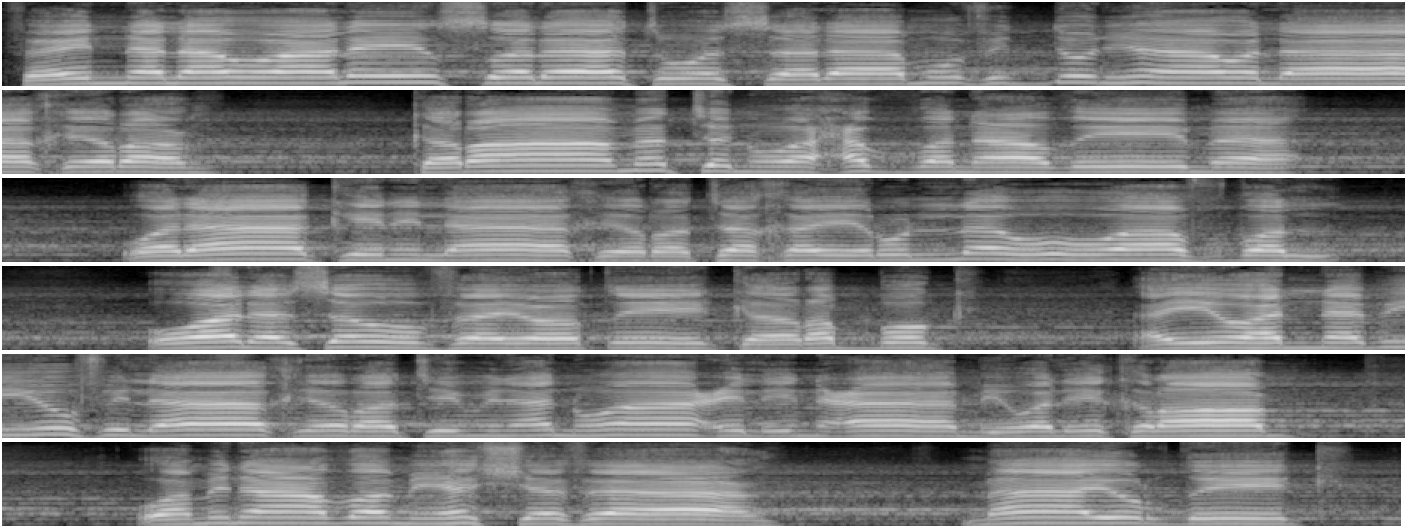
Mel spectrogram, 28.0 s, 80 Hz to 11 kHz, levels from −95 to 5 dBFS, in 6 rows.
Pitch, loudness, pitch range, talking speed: 195 Hz, -17 LUFS, 185-210 Hz, 70 wpm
